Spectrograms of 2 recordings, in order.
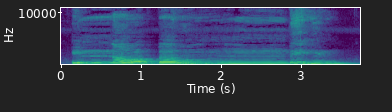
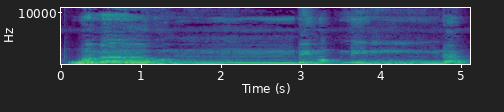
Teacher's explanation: کیوں ہوگا اخفاء شفوی کا قاعدہ؟ کیونکہ میم ساکن کے بعد با آیا تو یہاں پر غنہ کے ساتھ اخفاء ہوگا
